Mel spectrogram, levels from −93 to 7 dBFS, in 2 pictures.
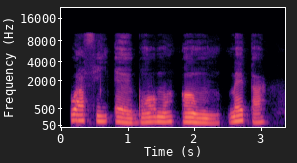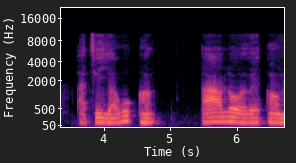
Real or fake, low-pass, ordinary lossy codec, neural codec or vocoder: fake; 9.9 kHz; none; codec, 44.1 kHz, 3.4 kbps, Pupu-Codec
